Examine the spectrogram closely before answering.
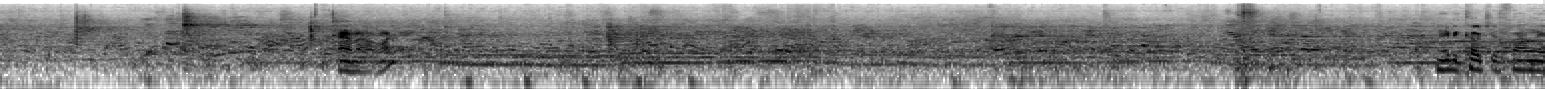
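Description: Ice skates scrape and swish across an ice rink.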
